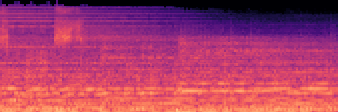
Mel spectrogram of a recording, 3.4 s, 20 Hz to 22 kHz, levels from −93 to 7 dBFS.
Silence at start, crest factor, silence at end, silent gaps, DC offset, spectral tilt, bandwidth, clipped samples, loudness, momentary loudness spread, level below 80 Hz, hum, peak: 0 s; 12 dB; 0 s; none; under 0.1%; -5 dB/octave; 17.5 kHz; under 0.1%; -13 LUFS; 3 LU; -20 dBFS; none; 0 dBFS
